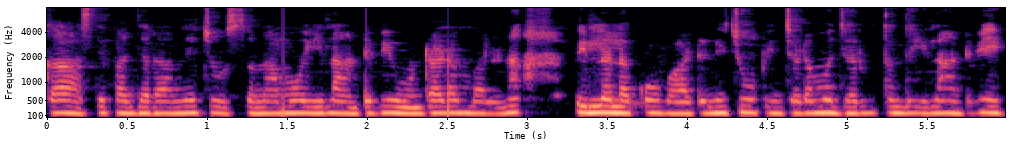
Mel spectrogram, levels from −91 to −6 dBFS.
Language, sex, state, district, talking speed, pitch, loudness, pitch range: Telugu, female, Telangana, Nalgonda, 130 wpm, 170 Hz, -25 LUFS, 165-170 Hz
